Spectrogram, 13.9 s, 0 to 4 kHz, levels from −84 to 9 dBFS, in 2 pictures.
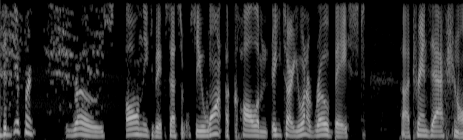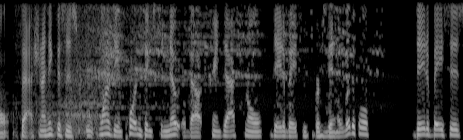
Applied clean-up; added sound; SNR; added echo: classical method spectral subtraction.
